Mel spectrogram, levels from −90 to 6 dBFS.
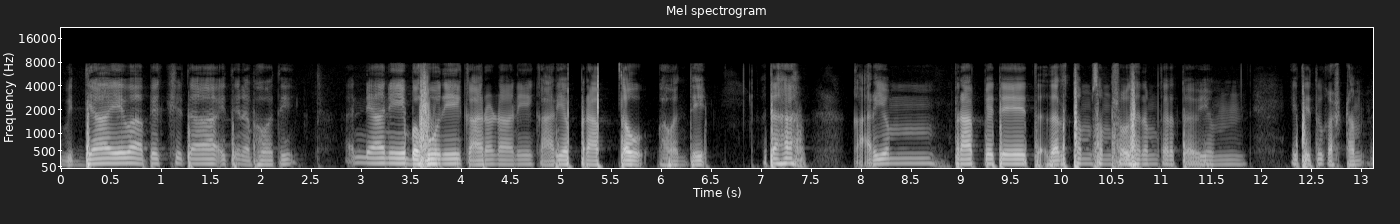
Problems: constant background noise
